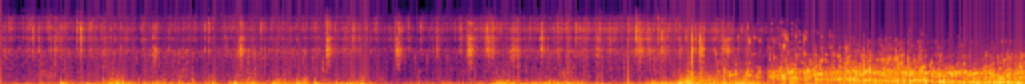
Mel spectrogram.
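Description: Underwater water noise heard through an action camera's housing: a low rumble of moving water with scattered sharp clicks and crackles. About seven seconds in, a louder rushing noise of bubbles sets in and holds.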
